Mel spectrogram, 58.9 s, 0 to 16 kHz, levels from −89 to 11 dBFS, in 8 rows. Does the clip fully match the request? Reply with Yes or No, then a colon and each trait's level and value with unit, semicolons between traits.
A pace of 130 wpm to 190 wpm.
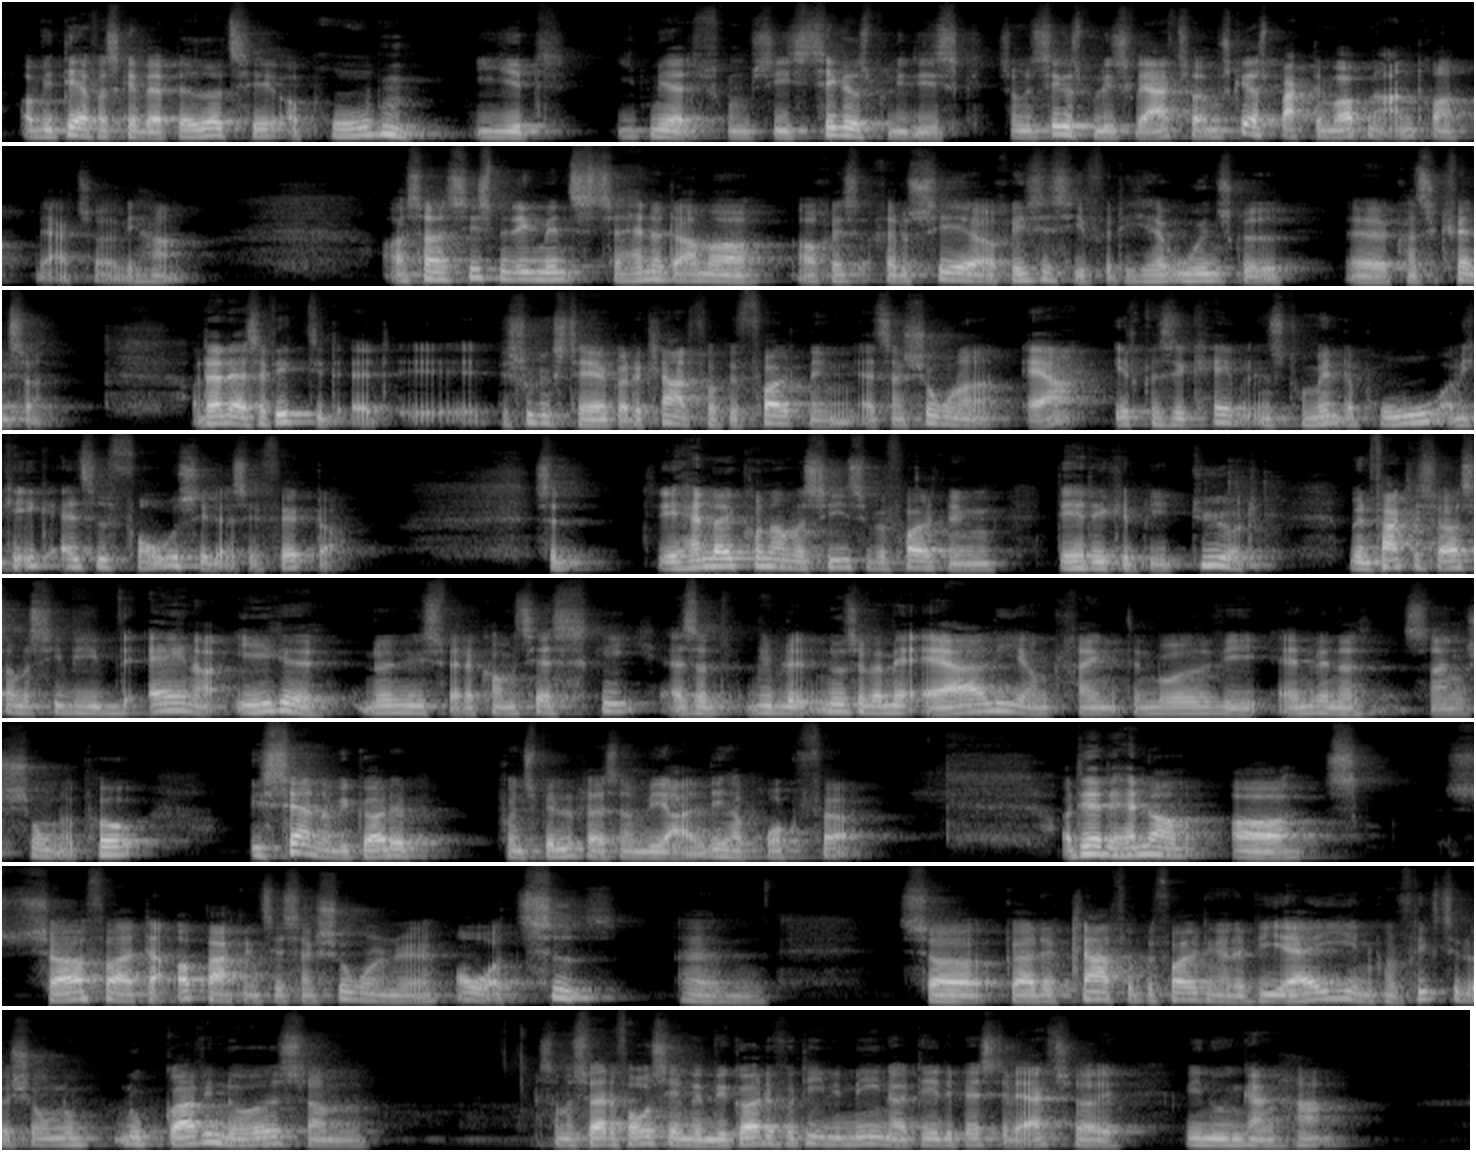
No: average, 205 wpm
